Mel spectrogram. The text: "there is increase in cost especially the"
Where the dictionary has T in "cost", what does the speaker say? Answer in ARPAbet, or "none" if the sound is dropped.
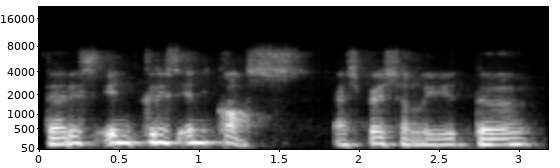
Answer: T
